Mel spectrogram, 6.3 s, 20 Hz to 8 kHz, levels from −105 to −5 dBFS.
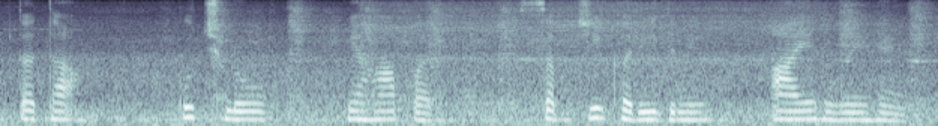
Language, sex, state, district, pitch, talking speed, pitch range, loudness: Hindi, female, Rajasthan, Jaipur, 190 Hz, 95 wpm, 180-200 Hz, -16 LUFS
